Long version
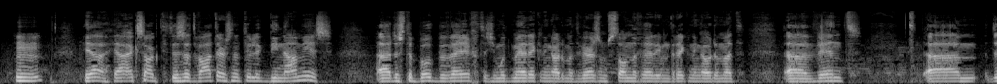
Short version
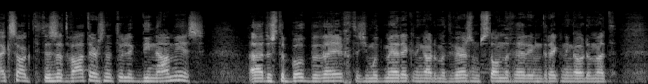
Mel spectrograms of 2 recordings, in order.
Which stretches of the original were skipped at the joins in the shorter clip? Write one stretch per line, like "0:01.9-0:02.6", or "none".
none

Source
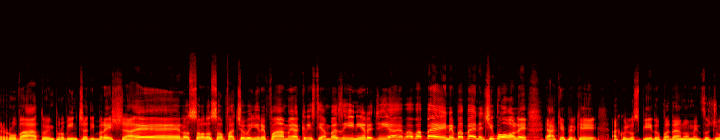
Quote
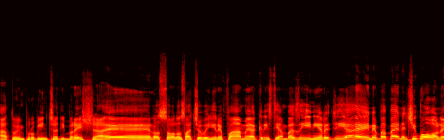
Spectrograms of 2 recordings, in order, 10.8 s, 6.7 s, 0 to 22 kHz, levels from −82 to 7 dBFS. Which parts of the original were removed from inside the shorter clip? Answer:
0:03.2-0:03.4
0:06.0-0:06.5

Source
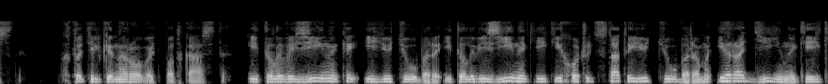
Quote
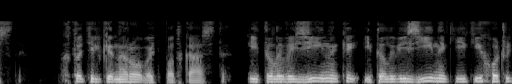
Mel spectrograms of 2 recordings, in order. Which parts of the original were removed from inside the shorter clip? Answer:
0:03.6-0:04.4

